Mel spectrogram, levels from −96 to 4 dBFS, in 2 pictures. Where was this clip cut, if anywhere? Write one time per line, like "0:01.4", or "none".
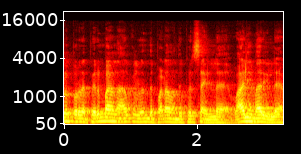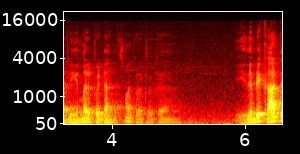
none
